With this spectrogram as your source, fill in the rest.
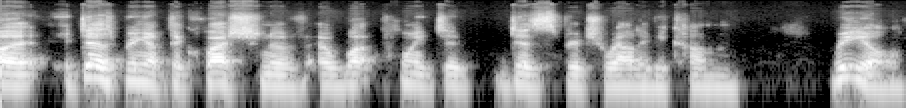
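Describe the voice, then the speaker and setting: Recorded dry and close with no echo, a man speaks at medium pitch in a somewhat breathy voice with ordinary pitch variation. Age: young. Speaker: podcast host. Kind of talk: casual chat. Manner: halting.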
